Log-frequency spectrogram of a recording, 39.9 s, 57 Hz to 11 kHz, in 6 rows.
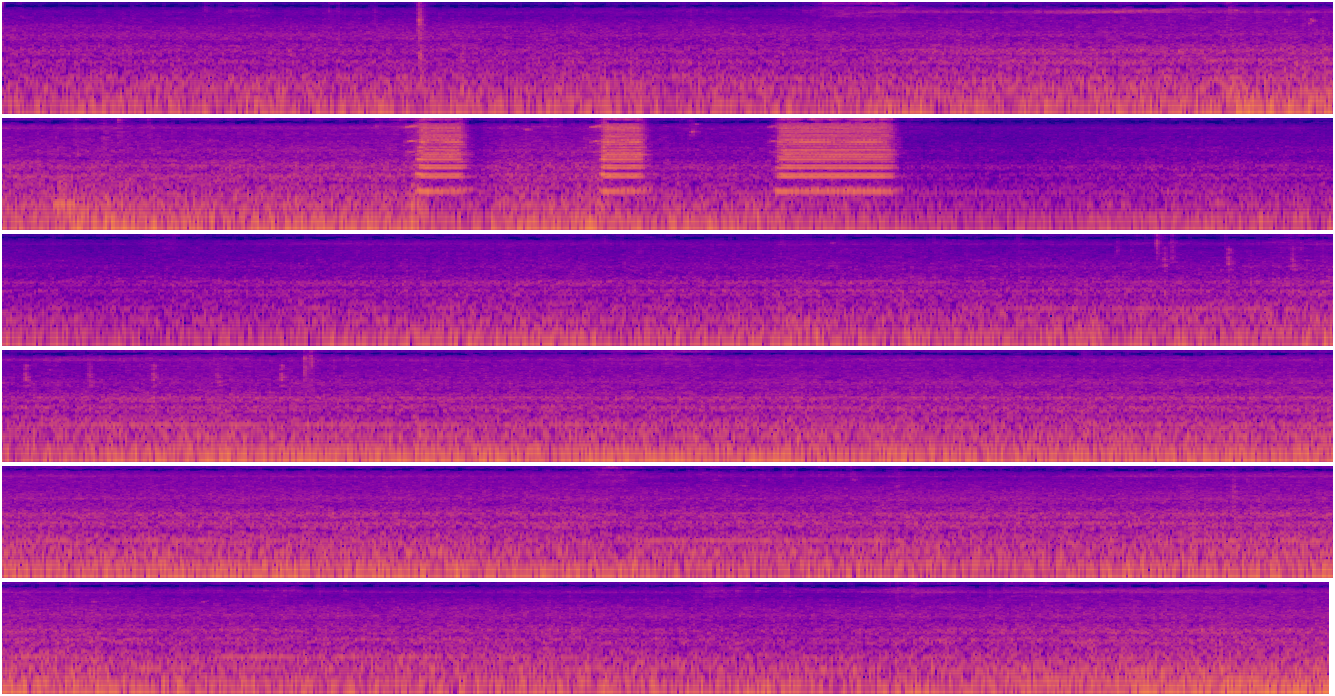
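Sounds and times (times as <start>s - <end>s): road and engine noise: 0.0s - 39.9s
truck air horn blasts: 8.5s - 11.4s.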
